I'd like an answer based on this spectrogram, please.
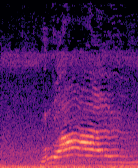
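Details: Cat threatening another cat: one loud, nasal, rising-and-falling yowl lasting about a second, then a faint low tone trailing on, over low rumbling background.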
